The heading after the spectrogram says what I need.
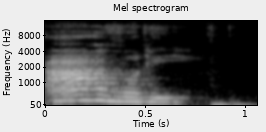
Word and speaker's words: árvore: não vi, a palavra árvore. Claro que tem acento, né, gente? Olha a árvore. Olha a árvore. A sua antepenúltima sílaba é a mais forte, então é uma proparoxítona, e todas as proparoxítonas serão acentuadas.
